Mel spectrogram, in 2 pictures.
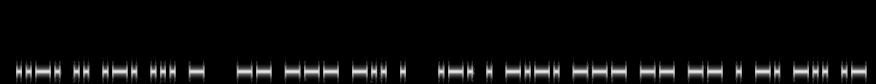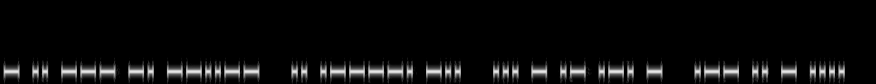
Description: Morse code, heard as a keyed tone, about 25 wpm, 600 Hz. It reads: FIRST MODE RECOMMENDATION, I'D START WITH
